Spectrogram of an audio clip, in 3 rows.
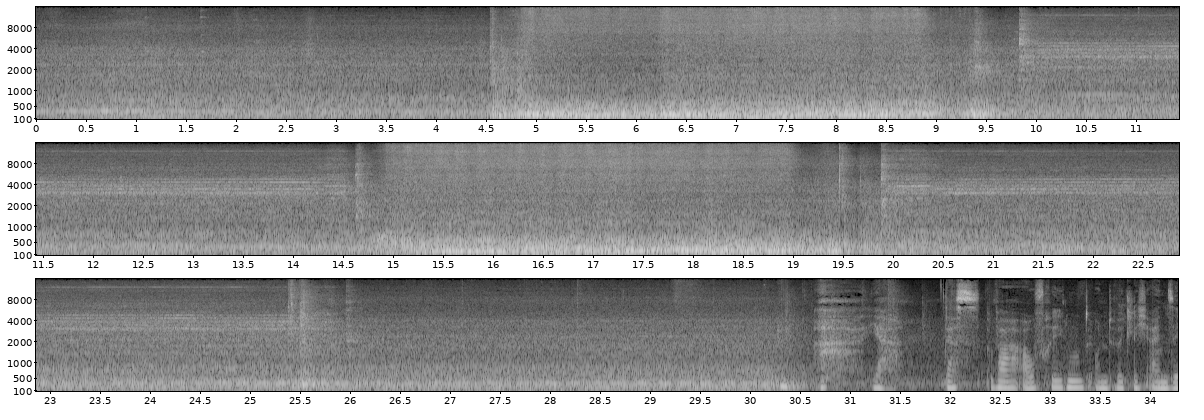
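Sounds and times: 
cremation oven roaring as its door opens: 0:00.0 - 0:30.4
coffin lifting platform rising in a crematorium in Dachsenhausen: 0:04.4 - 0:26.2
speech: 0:32.5 - 0:34.2.

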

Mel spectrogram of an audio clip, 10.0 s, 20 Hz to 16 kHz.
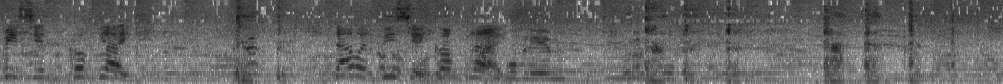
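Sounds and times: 
steady murmuring background: 0:00.0 - 0:10.0
speech: 0:00.3 - 0:01.6, 0:02.3 - 0:02.6, 0:03.2 - 0:07.6, 0:08.2 - 0:08.9
person clearing throat: 0:02.3 - 0:03.0, 0:06.4 - 0:09.7
person coughing: 0:02.4 - 0:03.0, 0:06.4 - 0:07.6, 0:08.2 - 0:09.4.

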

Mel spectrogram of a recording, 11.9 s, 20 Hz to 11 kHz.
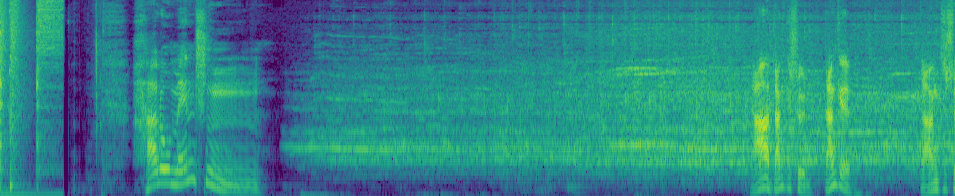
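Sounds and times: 
speech: 0:01.8 - 0:03.4, 0:09.4 - 0:10.8, 0:11.5 - 0:11.9
crowd applause of many hands clapping: 0:03.6 - 0:11.9
faint cheering: 0:03.6 - 0:11.9.

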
